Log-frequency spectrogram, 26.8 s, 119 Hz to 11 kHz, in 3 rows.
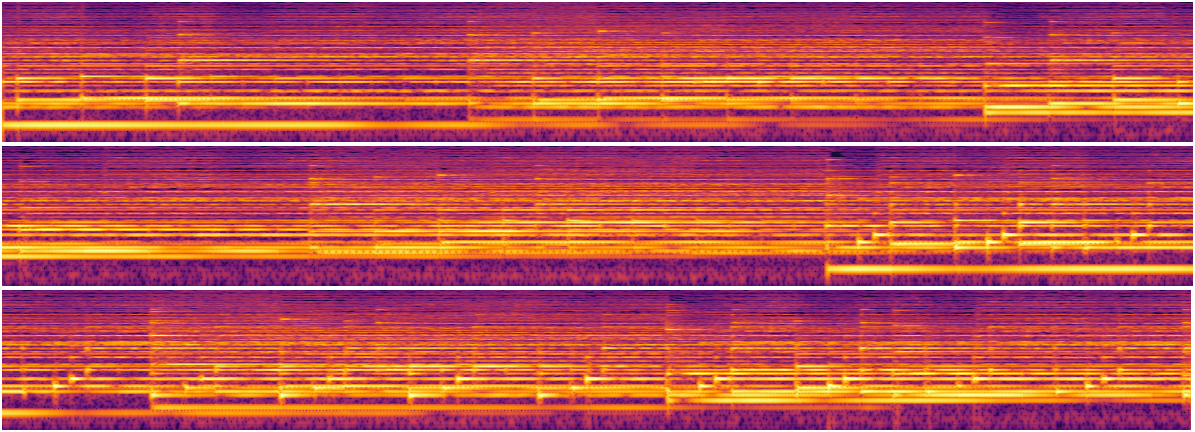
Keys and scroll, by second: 0.0 1, 1.5 2, 1.7 1, 3.2-5.2 typing, 8.7 f, 14.9 i, 16.1 BackSpace, 16.1 Return, 17.8 f, 18.1 g, 23.3 ctrl+z, 24.6 alt+x, 25.3 1.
